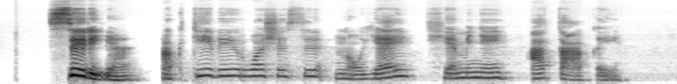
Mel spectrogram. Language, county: Lithuanian, Klaipėda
